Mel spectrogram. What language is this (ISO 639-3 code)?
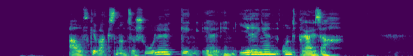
deu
